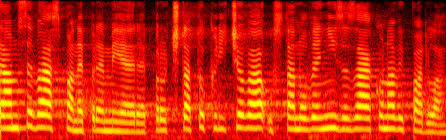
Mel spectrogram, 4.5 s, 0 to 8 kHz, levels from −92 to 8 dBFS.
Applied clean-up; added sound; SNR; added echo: none; none; none; none.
